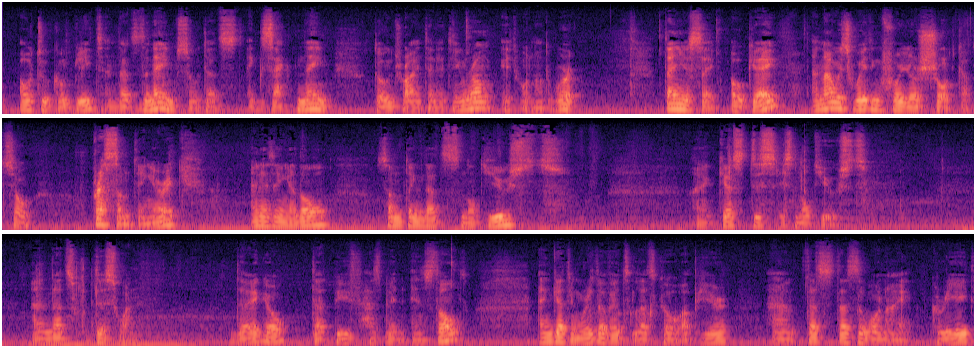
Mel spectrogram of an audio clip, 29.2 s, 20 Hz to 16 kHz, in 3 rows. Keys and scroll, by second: 17.5 super+à, 20.2 super+à.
